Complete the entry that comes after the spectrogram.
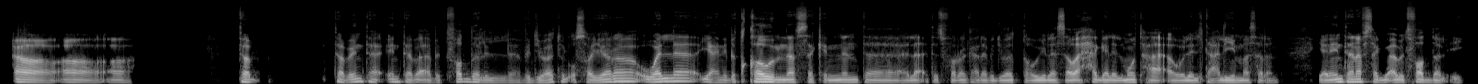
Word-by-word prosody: آه، - - +6
آه، 100 -1 +2
آه. 100 0 -5 1.0
طَب - - +1 0.7
طَب 115 - -1
أنت 135 +2 -1
أنت 120 0 -4
بقى 105 -2 -1
بتفضَّل 115 +2 -2
الفيديوهات 95 +4 -5
القصيرة، 125 +5 +1
والّا 140 +5 +3
يعني 105 -5 -2
بتقاوم 115 0 +5
نفْسَك 110 -1 -1
إن 100 +2 0
أنت 105 0 -2 0.4
لأ 100 - -3
تتفرج 100 0 -6
على 95 0 -5
فيديوهات 95 +1 -3
طويلة، 100 +2 0
سواء 100 0 +2
حاجة 105 -1 0
للمُتعة 100 0 0
أو 90 0 -1
للتعليم 95 +1 -1
مثلًا، 95 - -5 0.4
يعني 100 +3 +2
أنت 125 +1 +3
نفْسَك 120 -3 +2
بقى 105 0 +2
بتفضَّل 100 -3 0
إيه؟ - - -11
105 Hz, 140 wpm, -26 LUFS, 95-115 Hz, 1.0 s, آه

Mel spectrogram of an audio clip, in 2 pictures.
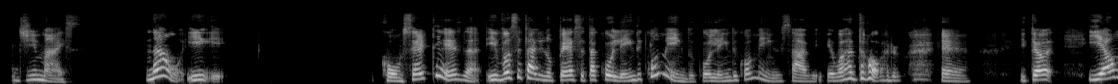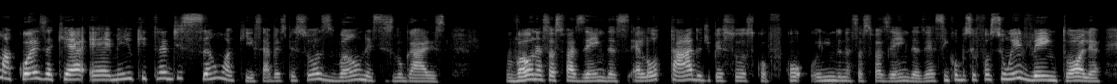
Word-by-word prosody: Demais. 215 - -3 0.6
Não, 365 +2 +5
e 220 - +1
e - - -20 1.5
Com 165 -3 +3
certeza. 235 - +2
E 210 +2 +3
você 285 +7 +4
está 295 - +5
ali 245 -5 0
no 185 -3 -3
pé, 205 +3 +5
você 210 - -5
está 215 - +2
colhendo 195 -2 +2
e - - -7
comendo, 180 - -1
colhendo 165 +4 -2
e - - -13
comendo, 215 - -5
sabe, 145 -3 -2
eu 165 +1 -1
adoro. 210 - +2 0.4
É. 150 -4 -1 0.5
Então 215 +5 +6
eu - - -3 0.3
e 220 +3 +5
é 260 - +9
uma 285 -4 +1
coisa 255 0 +4
que 235 - 0
é 230 0 +7
é 210 +1 0
meio 250 +5 -4
que 275 - -6
tradição 280 0 -3
aqui, 185 -8 -7
sabe, 165 +2 -7
as 165 - -13
pessoas 210 +2 -4
vão 170 +7 -3
nesses 195 -6 -7
lugares, 150 -3 -4 0.6
vão 175 +7 +4
nessas 210 -4 -1
fazendas, 160 -2 -2
é 170 - -3
lotado 205 +2 0
de 185 - -13
pessoas 170 -1 -7
co - - -11 0.2
co 180 - -4
indo 180 +1 -5
nessas 160 -2 -9
fazendas. 155 -1 -6
É - - -3
assim, 165 +4 -6
como 205 +1 -6
se 220 +2 -4
fosse 230 +3 -4
um 245 - -1
evento, 200 -9 +2
olha: 160 -4 +2
195 Hz, 170 wpm, -25 LUFS, 165-235 Hz, 1.5 s, é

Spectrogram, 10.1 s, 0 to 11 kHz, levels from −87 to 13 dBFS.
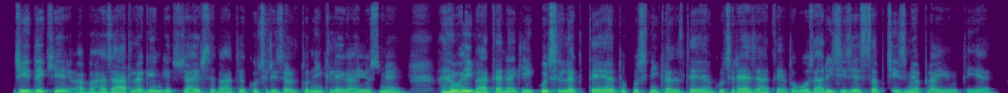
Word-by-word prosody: जी 170 0 +6
देखिए, 155 0 +1
अब 135 -3 -6
हज़ार 135 +2 0
लगेंगे, 145 +2 0
तो 155 - -18
ज़ाहिर 135 0 0
सी 140 +1 -6
बात 135 -1 -4
है, 140 - +1
कुछ 145 +1 -5
रिज़ल्ट 135 +1 -2
तो 145 - 0
निकलेगा 135 0 0
ही 130 +1 -1
उसमें। 135 +1 -1 0.6
वही 155 0 +9
बात 135 -3 0
है 140 - +3
ना 190 +2 0
कि 175 -3 -1
कुछ 155 0 +1
लगते 145 +2 +1
हैं, 155 0 +4
तो 150 - -3
कुछ 150 +1 -5
निकलते 135 +1 0
हैं, 140 - -1
कुछ 140 +1 -5
रह 135 -1 +2
जाते 130 -1 -4
हैं। 125 - -5
तो 145 - -3
वो 185 +2 +1
सारी 170 0 +1
चीज़ें 170 +1 0
सब 150 -4 -3
चीज़ 135 -1 -3
में 135 - +1
अप्लाई 120 -2 -3
होती 115 +1 -7
है। 120 +1 -6
140 Hz, 250 wpm, -23 LUFS, 130-155 Hz, 0.6 s, वही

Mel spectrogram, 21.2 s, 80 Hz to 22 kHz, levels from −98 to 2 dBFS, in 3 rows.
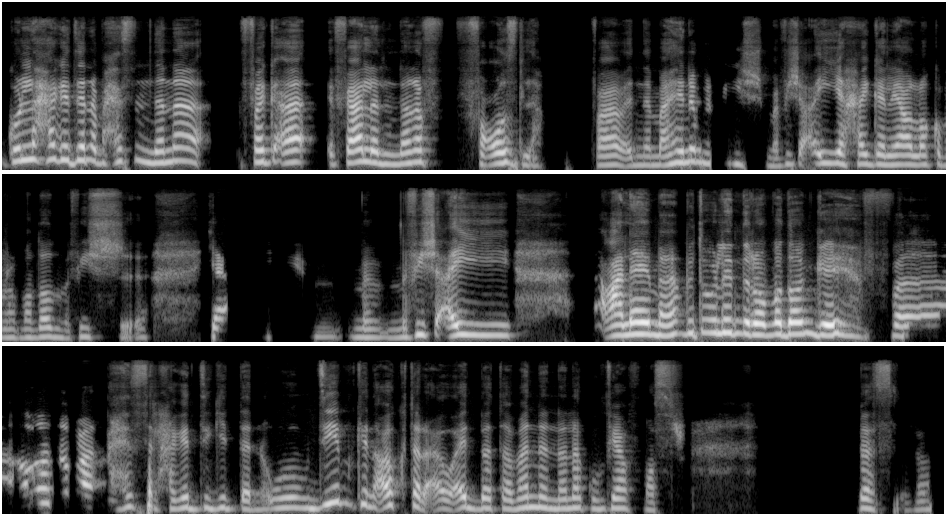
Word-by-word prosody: وكُل 310 +4 +1
حاجة 330 0 0
دي 315 - +1
أنا 310 -1 +1
باحس 280 +4 -8
إن 265 -4 -3
أنا 280 +1 0 0.3
فجأة 275 0 +1 0.2
فعلًا 265 +4 +4
إن 230 -2 -3
أنا 250 +3 +1
ف 275 0 -18
في - - -10
عُزلة، 215 -4 -1 0.4
ف 205 - -16
إنما 200 0 -5
هنا 260 +4 +1
ما 255 -3 -7
فيش، 225 -5 -14
ما 180 -1 -16
فيش 225 +2 -11
أي 245 +1 -3
حاجة 225 -1 -3
ليها 215 +1 -2
علاقة 215 0 -3
برمضان 195 +2 -8
ما 185 -2 -13
فيش 205 +1 -12 1.2
يعني 210 -1 -24
ما 200 -1 -9
ما 195 +2 -11
فيش 260 +4 -2
أي 245 +1 0 0.7
علامة 250 0 +8
بتقول 295 +2 0
إن 295 -2 +3
رمضان 270 +2 +7
جِه، 245 -2 +7 0.2
فآه 230 -1 0 0.6
طبعًا 305 -6 -1
باحس 250 +3 -10
الحاجات 215 +3 -4
دي 215 +3 -9
جدًا 205 -3 -7
ودي 230 +4 -3
يمكن 320 -6 -2
أكتر 275 -2 -1
أوقات 210 +3 -2
باتمنى 225 +3 -3
إن 210 -1 -4
أنا 220 +2 -3
أكون 210 -3 -11
فيها 225 0 -3
في - - -31
مصر. 180 - -14 1.3
بس 220 -3 -7
ف 195 - -16
240 Hz, 160 wpm, -21 LUFS, 210-270 Hz, 1.3 s, علامة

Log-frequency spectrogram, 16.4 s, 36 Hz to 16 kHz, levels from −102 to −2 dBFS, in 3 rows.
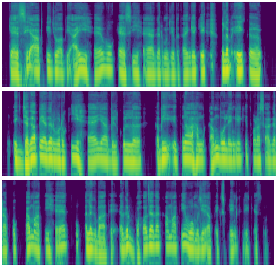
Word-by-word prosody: कैसे 110 +7 +1
आपकी 120 0 -1
जो 115 +1 0
अभी 105 +3 -6
आय 125 0 0 0.3
है 105 +3 -1
वो 135 -1 0
कैसी 105 -1 -1
है? 105 0 -2
अगर 100 +1 -4
मुझे 100 0 -4
बताएँगे 100 +3 -2
कि 115 +1 +1
मतलब 130 +3 +2
एक 115 -6 +3 0.6
एक 110 -3 +3
जगह 130 +7 +8
पे 150 - +4
अगर 135 -1 +5
वो 120 -1 +3
रुकी 130 +5 +1 0.2
है 115 +2 0
या 125 -2 +1
बिल्कुल 110 0 0 0.3
कभी 110 +4 +3 0.2
इतना 135 +3 +1 0.2
हम 115 +1 +1
कम 120 +8 +2
बोलेंगे 125 -1 +2
कि 130 - -10
थोड़ा-सा 120 -2 -4
अगर 115 0 -2
आपको 110 +1 -5 0.2
कम 130 +3 +1
आती 115 -2 -4
है 150 - 0
तो 160 +1 -14
अलग 120 -2 +4
बात 85 -1 -4
है, - - -12
अगर 120 +5 +2 0.2
बहुत 125 0 -2
ज़्यादा 145 +1 +3
कम 140 -2 -5
आती 135 +4 -5
है 160 - +1
वो 125 -4 +3
मुझे 115 +2 -2
आप 100 -1 -5
एक्सप्लेन - - -8
करिए - - -15
कैसे? - - -19
115 Hz, 190 wpm, -23 LUFS, 105-130 Hz, 0.6 s, जगह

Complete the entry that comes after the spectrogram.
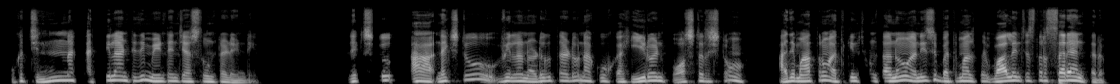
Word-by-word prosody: ఒక - - -11
చిన్న 160 +12 +1 0.2
కత్తిలాంటిది 190 - 0
మెయి‌న్‌టైన్ 150 +1 0
చేస్తూ 130 0 +1
ఉంటాడండి. 100 -7 -4 1.0
నెక్స్‌టు 145 +6 0 0.3
ఆ! - - +4 0.2
నెక్స్‌టు 160 +8 -1 0.3
వీళ్ళని 155 -3 +1
అడుగుతాడు. 165 +4 -2
నాకు 150 -1 -4
ఒక 125 - -4
హీరోయిన్ 165 +5 +2
పోస్టర్ 135 +3 0
ఇష్టం 190 +6 -1 0.5
అది 160 - +3
మాత్రం 155 +6 +1
అతికించుకుంటాను" 155 +3 -1
అనేసి 170 +6 +1
బతిమాలుతే, 145 0 -1
వాళ్ళేం 170 +3 +5
చేస్తారు. 170 +1 -3
సరే 185 +1 +7
అంటారు. 105 - -4
155 Hz, 135 wpm, -24 LUFS, 140-175 Hz, 1.0 s, సరే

